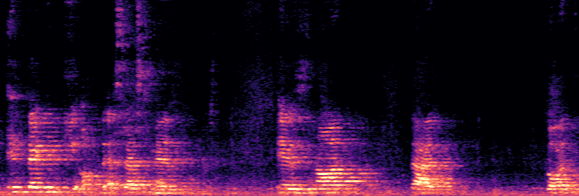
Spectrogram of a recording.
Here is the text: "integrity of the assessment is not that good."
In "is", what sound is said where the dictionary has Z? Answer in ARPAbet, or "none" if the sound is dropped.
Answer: Z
